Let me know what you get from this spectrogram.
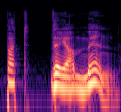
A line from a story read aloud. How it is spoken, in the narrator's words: said Rainsford hotly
